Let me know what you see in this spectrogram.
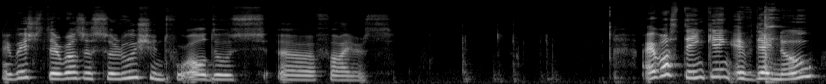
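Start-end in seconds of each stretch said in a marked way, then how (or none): none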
